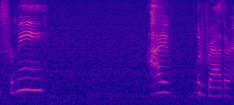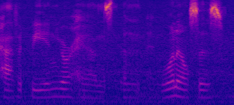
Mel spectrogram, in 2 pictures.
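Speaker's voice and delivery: ordinary talk, nothing marked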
